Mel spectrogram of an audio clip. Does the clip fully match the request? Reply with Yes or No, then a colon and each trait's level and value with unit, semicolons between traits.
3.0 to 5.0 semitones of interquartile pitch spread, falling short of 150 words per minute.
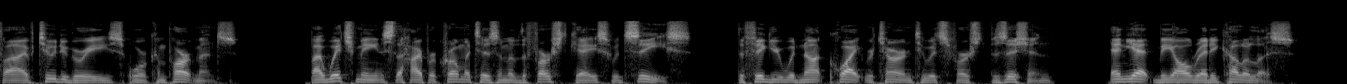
Yes: average, 3.4 semitones; average, 140 wpm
